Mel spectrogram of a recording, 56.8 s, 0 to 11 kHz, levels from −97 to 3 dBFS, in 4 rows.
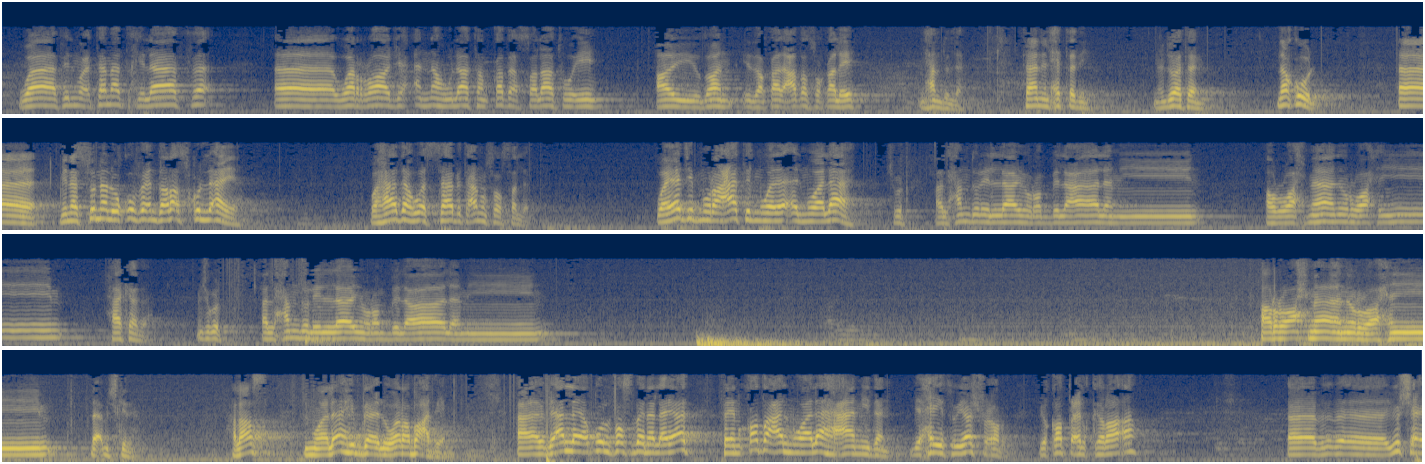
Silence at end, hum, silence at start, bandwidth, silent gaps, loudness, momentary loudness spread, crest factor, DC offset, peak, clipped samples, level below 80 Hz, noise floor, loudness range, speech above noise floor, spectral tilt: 0 s; none; 0.15 s; 5.8 kHz; none; -19 LUFS; 21 LU; 16 dB; under 0.1%; -2 dBFS; under 0.1%; -38 dBFS; -50 dBFS; 11 LU; 32 dB; -11.5 dB/octave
